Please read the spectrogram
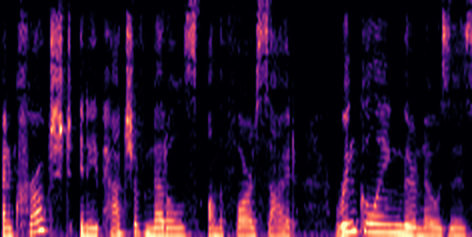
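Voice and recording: A natural voice reading aloud, pitch shifting in an ordinary way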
